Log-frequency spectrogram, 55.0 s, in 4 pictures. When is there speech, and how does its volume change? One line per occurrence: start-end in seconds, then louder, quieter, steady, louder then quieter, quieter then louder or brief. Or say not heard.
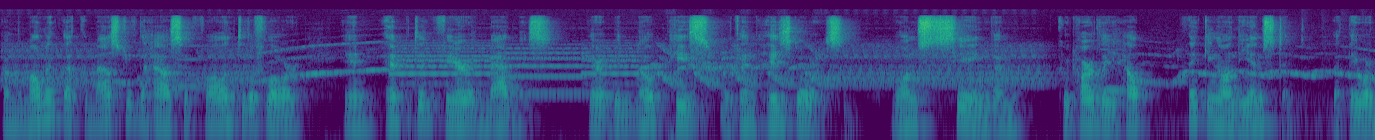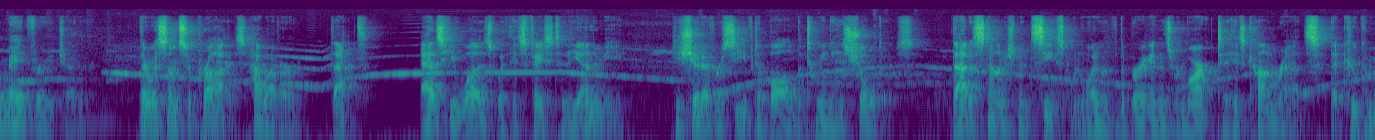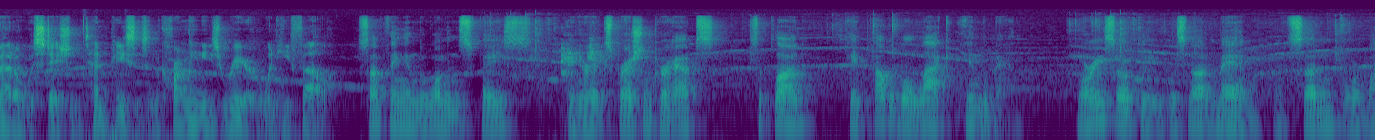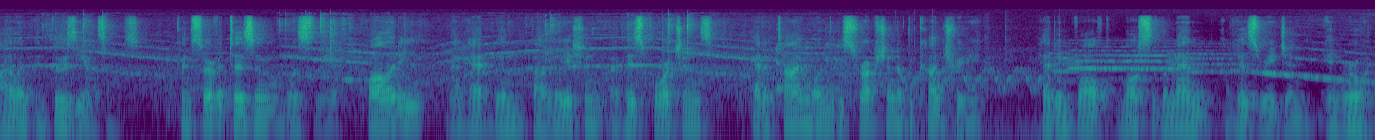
0.0-54.9 steady.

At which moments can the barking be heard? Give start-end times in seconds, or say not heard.
not heard.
